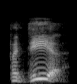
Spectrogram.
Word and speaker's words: Padilla: I think it's pronounced Padilla. Padilla. Padilla. Yeah. Okay, I'm adding L's and stuff.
